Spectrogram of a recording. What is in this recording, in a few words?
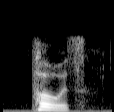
"pose", English; AWL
